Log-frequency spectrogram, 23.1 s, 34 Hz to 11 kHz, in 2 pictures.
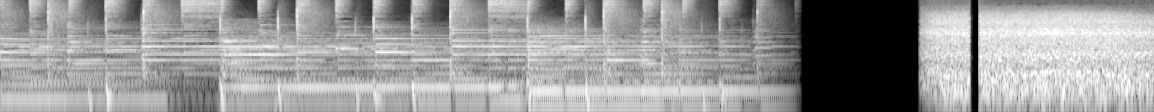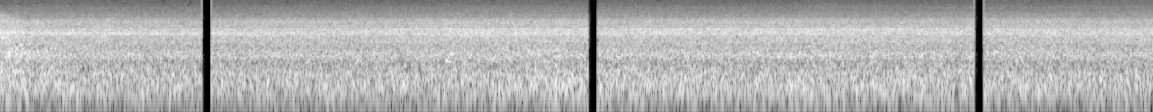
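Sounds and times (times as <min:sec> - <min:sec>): waterfall roaring: 0:09.2 - 0:23.0.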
